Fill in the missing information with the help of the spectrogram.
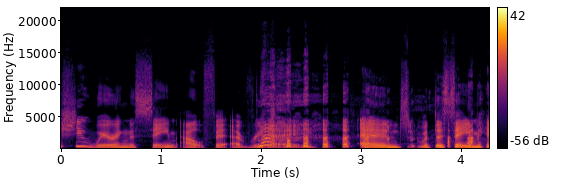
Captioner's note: laughing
